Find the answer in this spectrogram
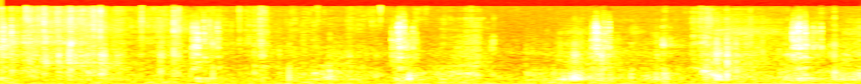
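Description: A crisp bite into a piece of battered fried chicken, then crunchy chewing, with short crunches every half second or so.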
